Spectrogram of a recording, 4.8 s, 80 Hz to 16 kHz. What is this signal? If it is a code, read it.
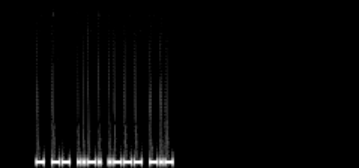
Morse code, heard as a keyed tone, about 36 wpm, 700 Hz. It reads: TMFJK
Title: Code Groups - 5 Letter:Numbers - 35wpm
